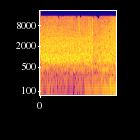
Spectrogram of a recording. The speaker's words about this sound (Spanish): Carlos Herrera, fuerte aplauso.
